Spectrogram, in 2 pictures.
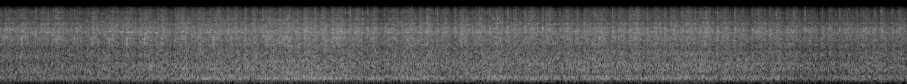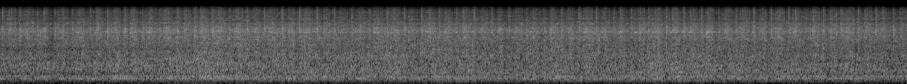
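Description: Industrial machines run with a loud, steady whirring hum.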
